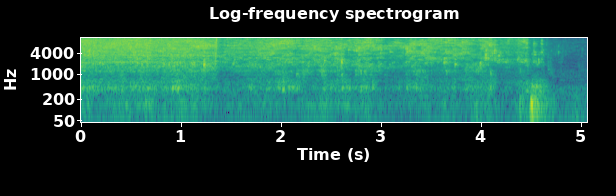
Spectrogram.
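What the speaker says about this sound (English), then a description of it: "rinse my fingers." A kitchen tap runs steadily while fingers are rinsed under it, a close hissing stream of water that shifts slightly as hands move, then cuts off with a brief splash before quiet.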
